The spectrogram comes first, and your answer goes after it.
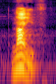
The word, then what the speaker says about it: knife: Silent কে, যেমন নাইফ, KNIFE, এখানে কে এর উচ্চারণ হবে না।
